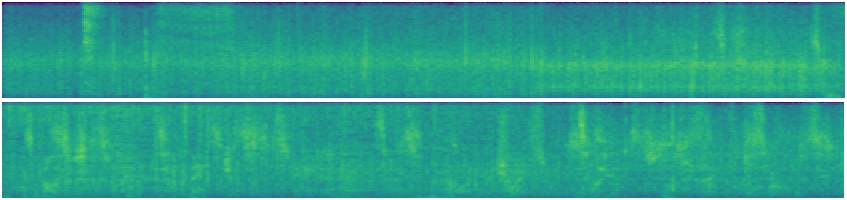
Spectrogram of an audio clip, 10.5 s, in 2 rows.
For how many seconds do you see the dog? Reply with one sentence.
The dog can't be heard in this clip.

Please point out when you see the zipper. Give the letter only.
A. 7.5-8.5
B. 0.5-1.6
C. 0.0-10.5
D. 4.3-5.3
B.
